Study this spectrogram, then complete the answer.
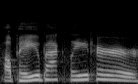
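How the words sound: It is said with a reservation accent. "I switch to my res accent"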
